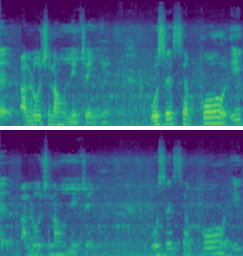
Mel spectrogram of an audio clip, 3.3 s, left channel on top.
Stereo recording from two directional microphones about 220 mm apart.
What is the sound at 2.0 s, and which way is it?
Speech, 35° left (ahead or behind).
